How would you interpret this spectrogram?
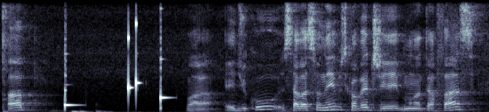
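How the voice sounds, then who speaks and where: A man giving a casual, unscripted software demo as an online business coach, with loose, hesitant phrasing full of filler tags. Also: a little high, animated, measured pace, very noisy.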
